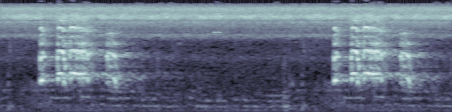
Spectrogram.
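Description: A red junglefowl gives two short, hoarse, clipped crows about three and a half seconds apart over a constant high, sizzling insect drone.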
